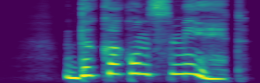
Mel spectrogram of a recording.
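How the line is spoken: Female exclamation. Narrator (Russian): воскликнула она

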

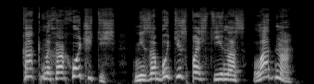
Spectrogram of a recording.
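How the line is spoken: Displeased squeaky child. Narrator (Russian): пропищал недовольно малыш

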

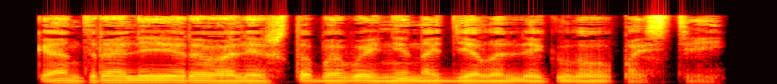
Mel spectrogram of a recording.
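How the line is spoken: Sighing. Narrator (Russian): вздохнул Леандур

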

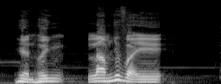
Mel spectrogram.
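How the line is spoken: Deeply moved, trembling voice. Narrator (Vietnamese): Xúc động tận đáy lòng, Từ Mã Minh run run nói

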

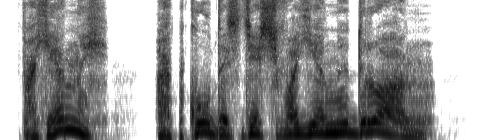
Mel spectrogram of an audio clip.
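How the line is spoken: Alarmed whispering crowd. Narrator (Russian): По залу пронесся встревоженный шепот

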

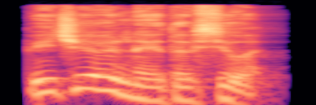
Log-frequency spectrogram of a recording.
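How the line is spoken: Sigh without sadness. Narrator (Russian): вздохнул вошедший без намека на грусть

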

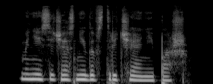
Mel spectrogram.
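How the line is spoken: Quiet reply. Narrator (Russian): ответила я тихо

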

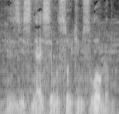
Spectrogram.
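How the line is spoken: Quiet. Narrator (Russian): тихо проговорил Корт

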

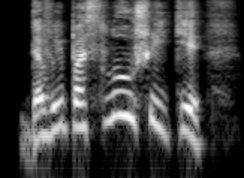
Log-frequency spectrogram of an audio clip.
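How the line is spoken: Tearful boy's exclamation. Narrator (Russian): воскликнул мальчик, и глаза его увлажнились

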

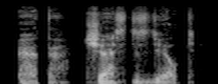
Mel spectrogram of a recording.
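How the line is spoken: Quiet. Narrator (Russian): тихо проговорил он

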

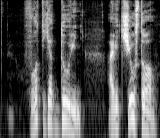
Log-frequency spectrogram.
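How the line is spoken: Growled. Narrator (Russian): прорычал олигарх

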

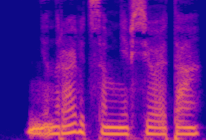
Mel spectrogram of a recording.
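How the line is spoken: Hoarse whisper close by. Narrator (Russian): раздался у самого ушка хриплый шепот мужа

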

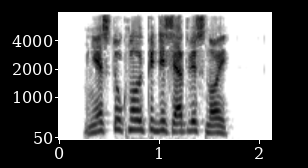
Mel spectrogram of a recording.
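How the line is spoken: Shouted. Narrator (Russian): крикнул Вестин

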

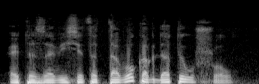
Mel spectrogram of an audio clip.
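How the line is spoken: Calm. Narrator (Russian): спокойно сказал Лонли Локли

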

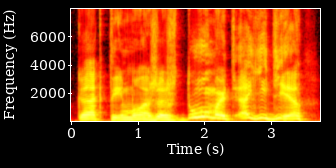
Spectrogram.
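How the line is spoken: Moaning. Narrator (Russian): простонал Рики

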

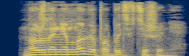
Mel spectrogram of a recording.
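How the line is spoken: Snapping irritably. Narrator (Russian): огрызнулся

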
